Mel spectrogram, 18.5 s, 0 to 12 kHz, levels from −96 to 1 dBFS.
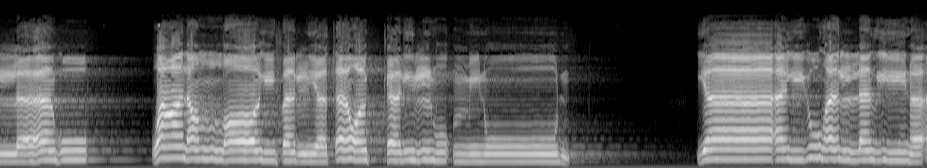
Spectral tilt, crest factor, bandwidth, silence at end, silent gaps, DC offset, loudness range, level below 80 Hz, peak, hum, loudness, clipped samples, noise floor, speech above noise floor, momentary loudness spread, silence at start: -5 dB/octave; 16 dB; 8 kHz; 0 s; none; under 0.1%; 11 LU; -82 dBFS; -2 dBFS; none; -17 LUFS; under 0.1%; -80 dBFS; 62 dB; 12 LU; 0 s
